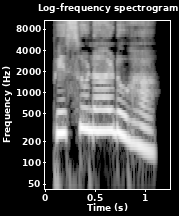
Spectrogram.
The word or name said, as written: ಪಿಸುಣಾಡುಹ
